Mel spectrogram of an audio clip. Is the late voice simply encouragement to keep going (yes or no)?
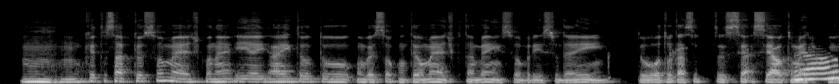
no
